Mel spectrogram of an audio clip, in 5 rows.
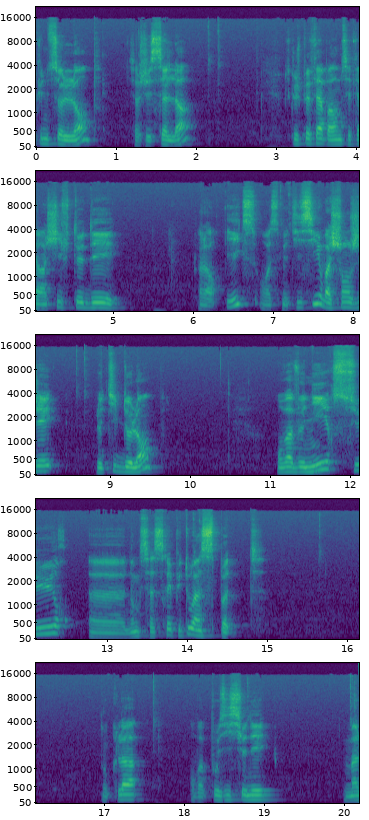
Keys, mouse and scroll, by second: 0.8-2.3 middle drag, 2.3 click, 3.9 shift+d, 14.1 click.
